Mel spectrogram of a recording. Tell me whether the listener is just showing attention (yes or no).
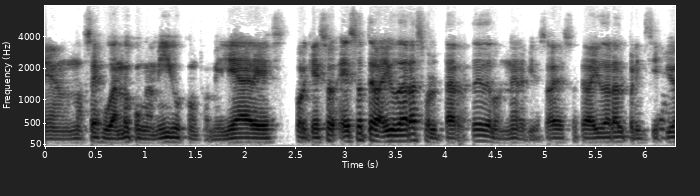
yes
